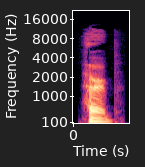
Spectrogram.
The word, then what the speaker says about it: herb: United Kingdom, zebra, zebra, herb, herb. In American English, United States, herb, herb silent h in British English, United Kingdom, herb. Herb with H.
